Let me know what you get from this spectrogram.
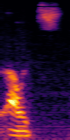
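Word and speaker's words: Aleix: His name is just pronounced Alex.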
